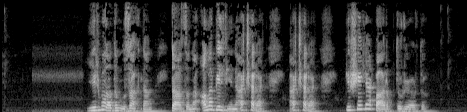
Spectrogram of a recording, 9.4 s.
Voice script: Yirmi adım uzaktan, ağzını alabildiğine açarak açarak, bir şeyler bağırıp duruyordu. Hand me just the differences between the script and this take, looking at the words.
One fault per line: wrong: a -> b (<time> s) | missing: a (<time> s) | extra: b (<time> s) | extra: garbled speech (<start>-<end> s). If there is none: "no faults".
no faults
